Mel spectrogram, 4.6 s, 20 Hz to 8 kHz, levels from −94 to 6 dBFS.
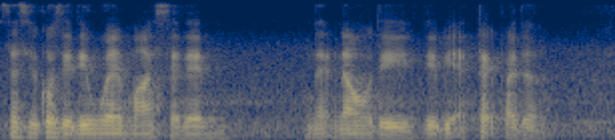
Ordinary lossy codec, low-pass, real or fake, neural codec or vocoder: Opus, 16 kbps; 7.2 kHz; real; none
